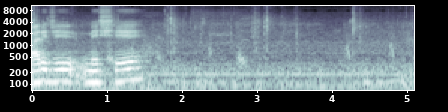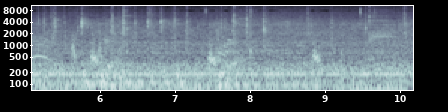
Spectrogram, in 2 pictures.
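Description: Cartoon boxing punches thud and smack now and then.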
